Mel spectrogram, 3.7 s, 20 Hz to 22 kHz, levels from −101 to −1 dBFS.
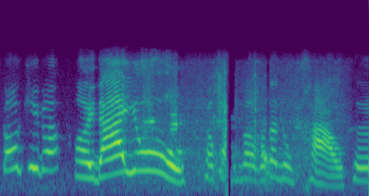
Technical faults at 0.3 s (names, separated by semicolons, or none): none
